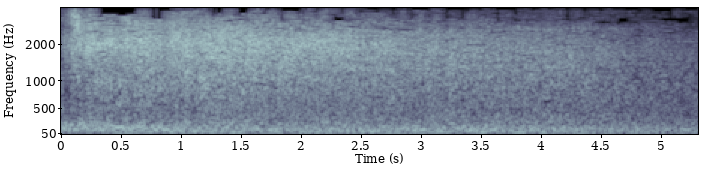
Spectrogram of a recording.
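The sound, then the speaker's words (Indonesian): A heavy iron gate of bars slams shut, closing off the way out, with a loud, booming crash that rolls into a deep, rumbling roar, lasting several seconds and fading only slightly. No voices are heard. “Pintu besi. Aduh, sial.”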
